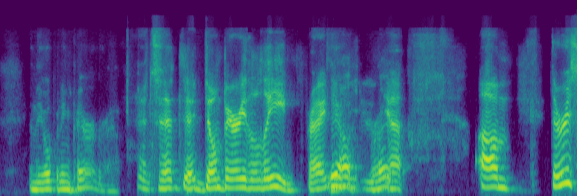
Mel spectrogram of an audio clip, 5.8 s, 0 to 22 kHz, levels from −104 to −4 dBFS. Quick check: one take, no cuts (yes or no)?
yes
